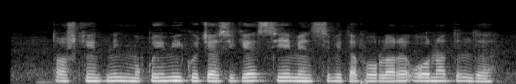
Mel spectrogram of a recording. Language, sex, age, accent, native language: Uzbek, male, 25-34, Xorazm, Uzbek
